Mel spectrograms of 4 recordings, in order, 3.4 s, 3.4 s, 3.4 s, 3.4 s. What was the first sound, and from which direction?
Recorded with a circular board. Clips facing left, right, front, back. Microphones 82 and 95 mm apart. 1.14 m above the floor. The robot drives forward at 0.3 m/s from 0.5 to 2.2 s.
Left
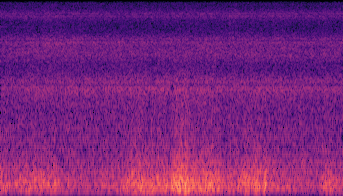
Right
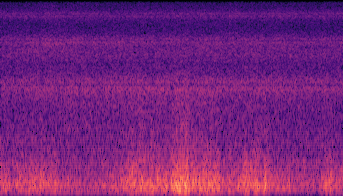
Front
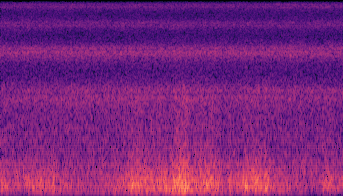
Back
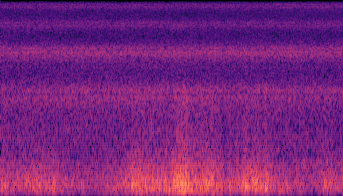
Only background noise.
